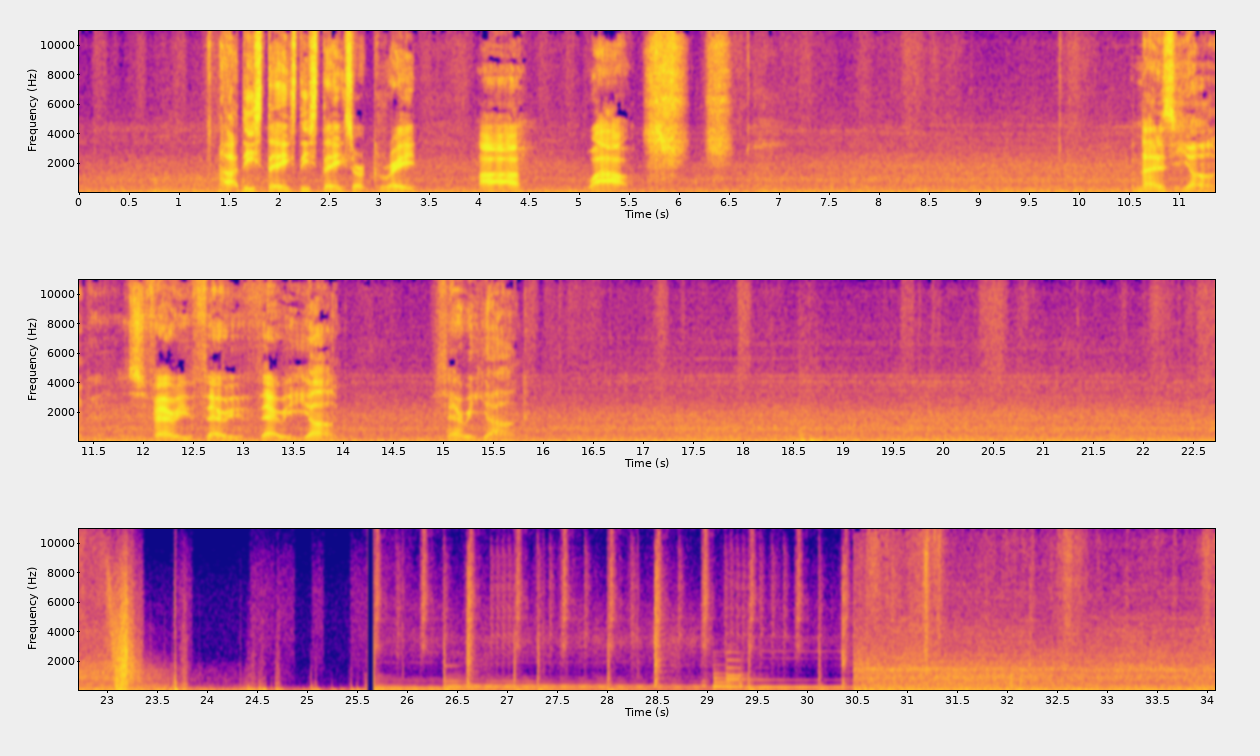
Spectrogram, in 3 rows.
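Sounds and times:
road noise from a car driving on a highway: 0:00.0 - 0:24.4, 0:25.7 - 0:29.7, 0:30.3 - 0:34.0
speech: 0:01.4 - 0:06.5, 0:10.6 - 0:14.0, 0:15.0 - 0:15.9
tonal hums: 0:25.7 - 0:30.7.

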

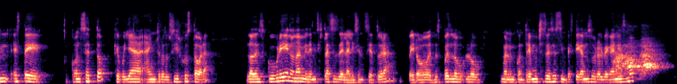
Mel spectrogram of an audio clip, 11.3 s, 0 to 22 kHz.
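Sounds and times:
speech: 0:00.0 - 0:10.9
dog barking: 0:10.2 - 0:11.2.

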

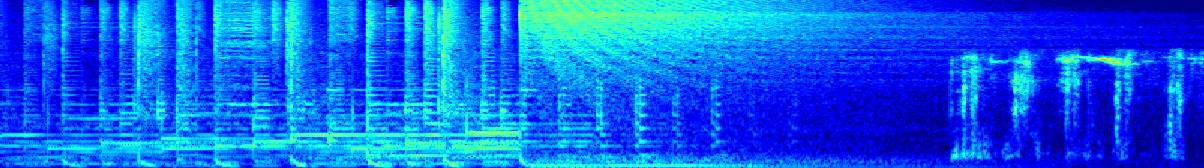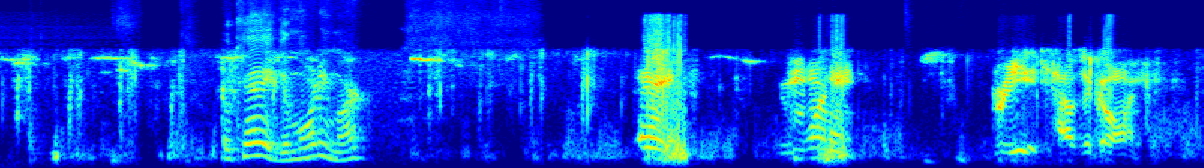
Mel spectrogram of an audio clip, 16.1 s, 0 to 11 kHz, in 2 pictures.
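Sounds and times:
music: 0:00.0 - 0:06.3
whoosh: 0:03.5 - 0:07.4
running footsteps: 0:06.4 - 0:16.0
speech: 0:09.6 - 0:10.6, 0:12.3 - 0:12.7, 0:13.4 - 0:13.7, 0:15.1 - 0:15.8.

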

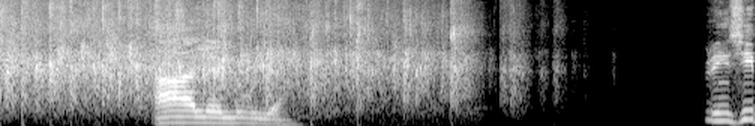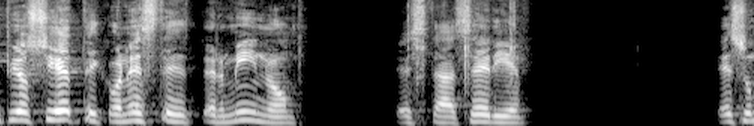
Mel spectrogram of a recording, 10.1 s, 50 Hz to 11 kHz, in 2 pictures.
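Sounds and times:
crowd clapping: 0:00.0 - 0:04.0
speech: 0:01.0 - 0:02.1, 0:04.7 - 0:07.1, 0:07.7 - 0:08.6, 0:09.8 - 0:10.0.

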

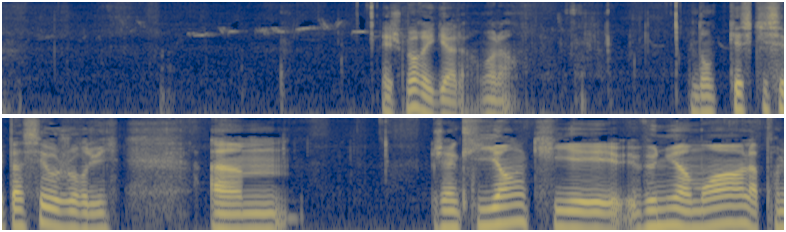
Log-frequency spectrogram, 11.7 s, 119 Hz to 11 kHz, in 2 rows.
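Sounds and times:
birds singing in a country garden: 0:00.0 - 0:11.7
low outdoor rumble: 0:00.0 - 0:11.7
soft thuds: 0:01.0 - 0:02.7
speech: 0:02.8 - 0:04.0, 0:05.2 - 0:08.2, 0:09.1 - 0:11.7.

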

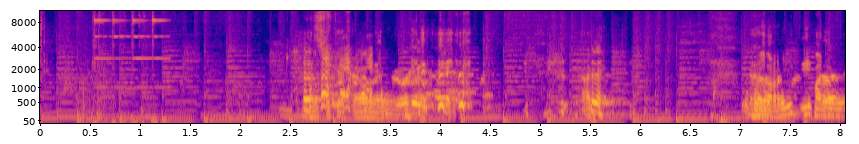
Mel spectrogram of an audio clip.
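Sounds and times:
steady bed of music: 0:00.0 - 0:08.0
bright ringing notification bell dinging: 0:00.5 - 0:01.5
speech: 0:02.4 - 0:04.3, 0:05.4 - 0:05.9, 0:07.0 - 0:08.0
laughter: 0:02.4 - 0:06.0.

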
